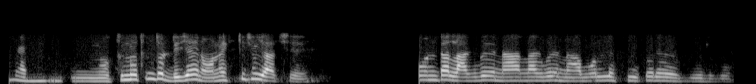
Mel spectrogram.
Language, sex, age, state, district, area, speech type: Bengali, male, 18-30, West Bengal, Howrah, urban, conversation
